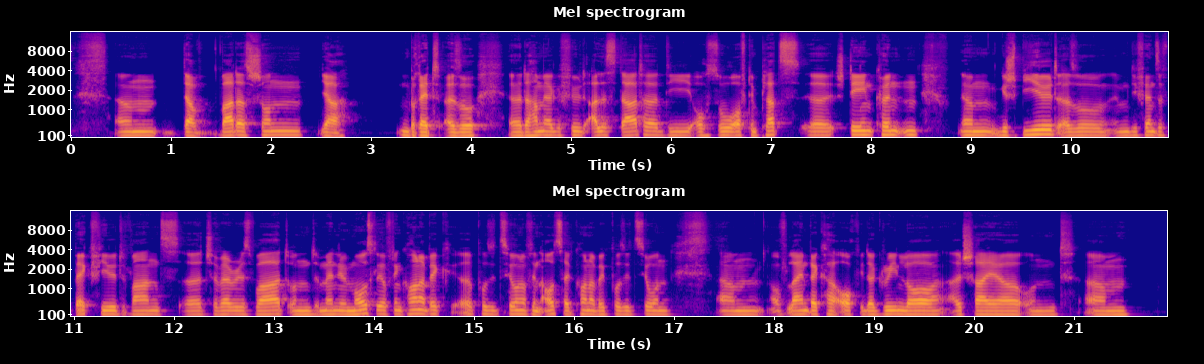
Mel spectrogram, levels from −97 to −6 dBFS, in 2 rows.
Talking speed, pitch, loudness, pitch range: 155 wpm, 125 Hz, -30 LUFS, 120-130 Hz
